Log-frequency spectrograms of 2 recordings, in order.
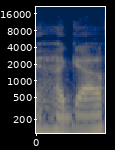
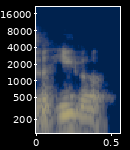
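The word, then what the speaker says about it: ahegao: No, I think Didi doesn't want to talk about anime and the Hagao face.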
